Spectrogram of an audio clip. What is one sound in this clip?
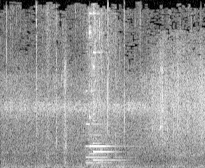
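A bright chime rings once.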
